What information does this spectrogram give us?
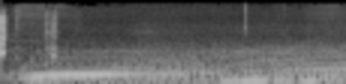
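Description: Deep engine rumble of a car floored from a standing start, a loud, steady low drone of hard acceleration that holds without a break, with no voices.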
